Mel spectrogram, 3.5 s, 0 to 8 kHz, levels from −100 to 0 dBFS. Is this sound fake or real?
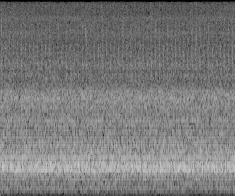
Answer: real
